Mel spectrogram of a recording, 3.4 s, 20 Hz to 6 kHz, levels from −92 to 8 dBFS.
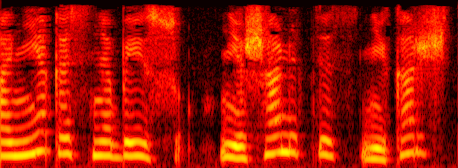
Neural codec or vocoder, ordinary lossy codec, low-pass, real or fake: none; MP3, 32 kbps; 5.4 kHz; real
